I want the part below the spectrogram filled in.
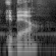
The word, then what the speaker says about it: Hubert: Of course, Hubert is pronounced Uber in Quebecois French, or in French.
